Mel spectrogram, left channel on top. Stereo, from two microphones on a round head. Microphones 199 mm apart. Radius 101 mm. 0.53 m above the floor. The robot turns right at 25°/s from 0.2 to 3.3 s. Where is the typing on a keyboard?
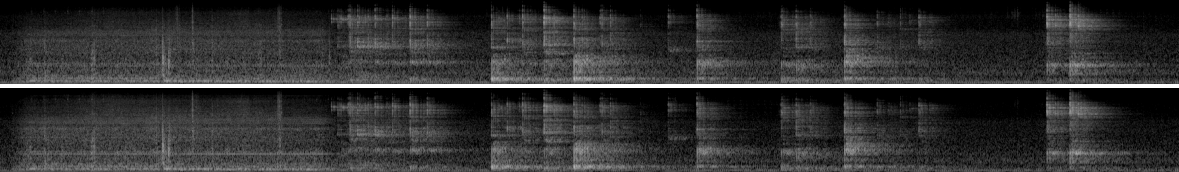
5° left (ahead or behind), 5.5 m.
